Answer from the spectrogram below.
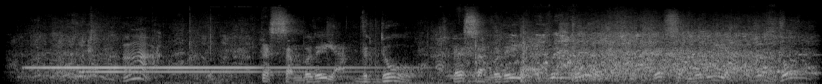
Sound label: door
